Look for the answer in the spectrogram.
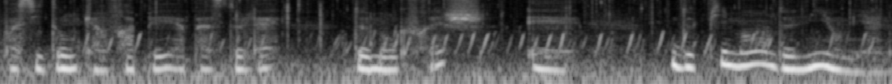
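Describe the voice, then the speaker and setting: Slow, low-voiced, courteous potion shopkeeper played by a woman. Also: steady tone, background noise. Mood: attentive, welcoming. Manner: polite, attentive, unhurried, teasing gently. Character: courteous female potion shopkeeper in a fantasy world. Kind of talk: French roleplay audio, gentle scripted in-character address.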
